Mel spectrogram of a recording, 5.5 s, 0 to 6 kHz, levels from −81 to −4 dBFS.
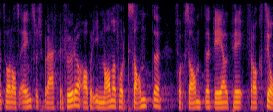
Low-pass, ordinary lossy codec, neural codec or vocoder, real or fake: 5.4 kHz; AAC, 32 kbps; codec, 16 kHz, 2 kbps, FunCodec, trained on Chinese and English, 25 frames a second; fake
